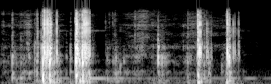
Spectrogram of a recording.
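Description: Handling noise from a hand-held camera: five short, loud scrapes and taps as fingers rub and knock close to its microphone.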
